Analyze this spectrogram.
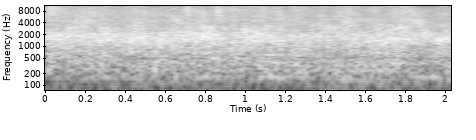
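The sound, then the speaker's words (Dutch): Audience applause for two guitarists at a live music performance: dense, steady clapping that fills the whole stretch at an even level, with no talk over it. “Zullen we even klappen voor ze?”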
